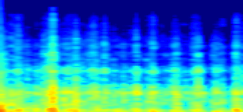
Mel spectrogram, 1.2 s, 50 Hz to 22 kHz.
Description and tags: ferrero-küsschen-dose
SonicSnaps, Essen, January2013, Germany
